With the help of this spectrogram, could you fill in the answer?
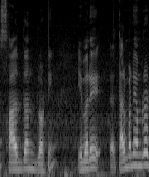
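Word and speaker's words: Southern: প্রোনাউন্সেনটা সারদান bloating.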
